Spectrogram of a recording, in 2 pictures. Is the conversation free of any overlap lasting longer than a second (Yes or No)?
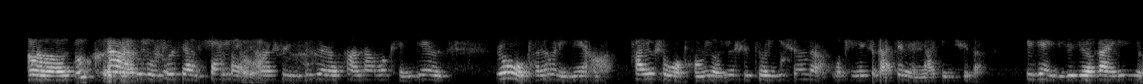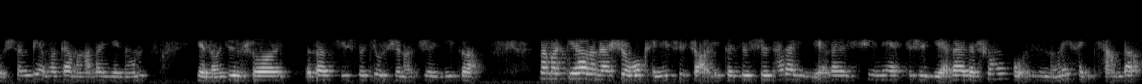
No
